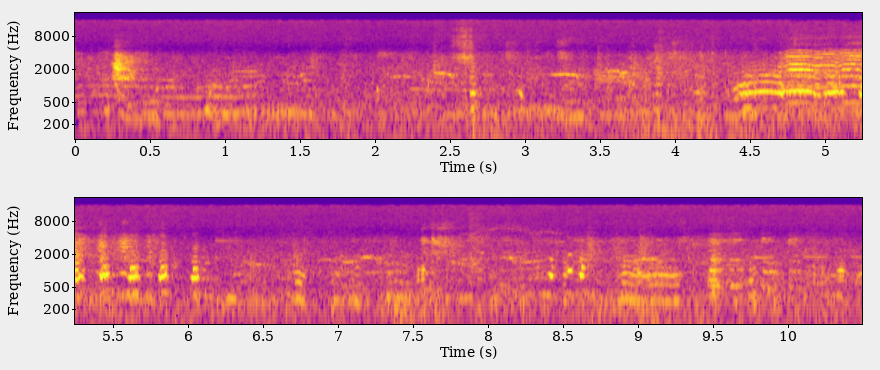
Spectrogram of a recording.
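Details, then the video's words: Young Light Brahma chickens in a backyard in Greece, giving a mix of clucks and a harmonic, wavering call in the middle, with a continuous low background din and scattered clicks. "CHICKEN BREEDS YOUNG BRAHMA LIGHT IN THE BACKYARD"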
